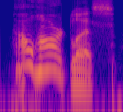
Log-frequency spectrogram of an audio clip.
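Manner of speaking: high, slow, shocked outcry. A narrator's reading. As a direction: gasp it out in horror. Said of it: "greatly shocked".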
